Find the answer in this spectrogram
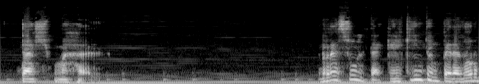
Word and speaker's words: Taj Mahal: más hermoso del mundo, el Taj Mahal, o como se pronuncia en hindi, Taj Mahal.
